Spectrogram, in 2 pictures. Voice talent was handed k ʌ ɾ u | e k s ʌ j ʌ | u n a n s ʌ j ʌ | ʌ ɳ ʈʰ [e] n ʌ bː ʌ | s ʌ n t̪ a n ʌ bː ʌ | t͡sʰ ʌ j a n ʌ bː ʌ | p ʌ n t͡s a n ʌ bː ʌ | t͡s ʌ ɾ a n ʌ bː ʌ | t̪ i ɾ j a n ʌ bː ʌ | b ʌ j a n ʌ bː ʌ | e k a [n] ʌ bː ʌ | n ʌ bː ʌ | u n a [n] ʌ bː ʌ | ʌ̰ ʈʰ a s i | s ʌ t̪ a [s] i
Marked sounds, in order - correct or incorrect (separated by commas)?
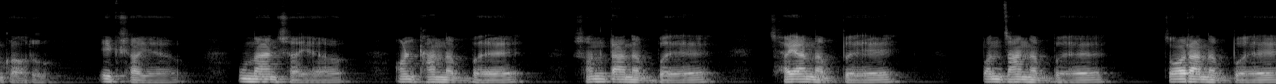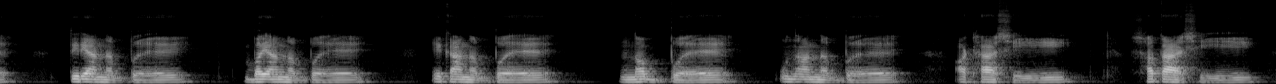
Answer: incorrect, correct, correct, correct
